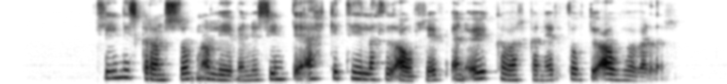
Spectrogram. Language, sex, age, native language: Icelandic, female, 30-39, Icelandic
